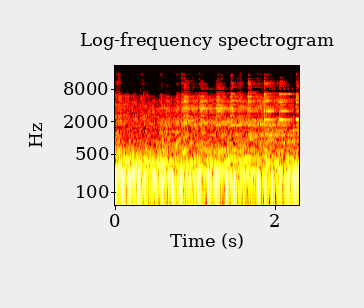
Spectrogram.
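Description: Lion dance percussion band playing: a big drum beaten in a fast, steady roll with cymbals clashing in time, the clashes growing stronger about a second in.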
